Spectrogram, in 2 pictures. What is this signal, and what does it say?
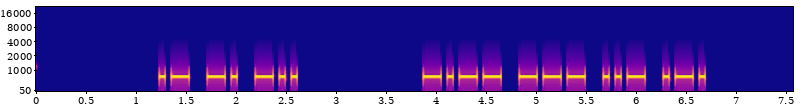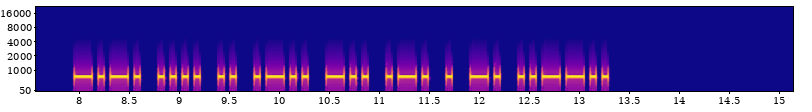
Morse code, heard as a keyed tone, about 21 wpm, 700 Hz. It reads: AND YOUR CHILDREN?
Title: 3x Word-Spacing - Sentences from Top 300 Words - 20wpm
